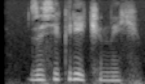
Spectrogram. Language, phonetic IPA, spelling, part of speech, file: Russian, [zəsʲɪˈkrʲet͡ɕɪn(ː)ɨj], засекреченный, verb, Ru-засекреченный.ogg
- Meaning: past passive perfective participle of засекре́тить (zasekrétitʹ)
